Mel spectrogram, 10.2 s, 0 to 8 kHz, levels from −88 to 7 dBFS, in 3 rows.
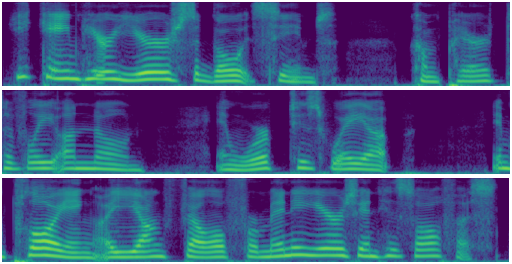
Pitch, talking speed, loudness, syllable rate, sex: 205 Hz, 140 wpm, -18 LUFS, 4.5 syllables/s, female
